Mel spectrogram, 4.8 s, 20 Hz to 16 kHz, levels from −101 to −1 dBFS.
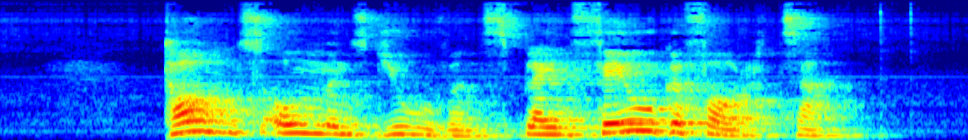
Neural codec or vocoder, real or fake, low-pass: none; real; 14.4 kHz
